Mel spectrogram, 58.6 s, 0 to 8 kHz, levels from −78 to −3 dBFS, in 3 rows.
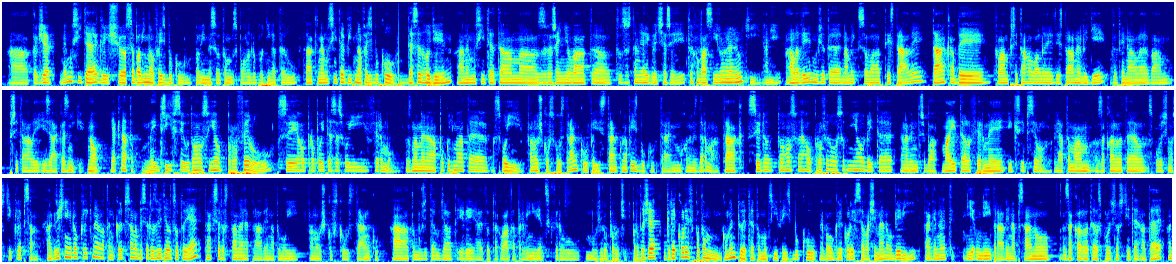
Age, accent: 20-39, native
